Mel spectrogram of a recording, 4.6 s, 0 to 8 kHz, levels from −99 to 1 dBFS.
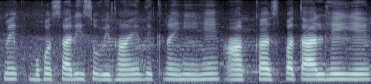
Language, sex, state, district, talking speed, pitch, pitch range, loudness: Hindi, female, Bihar, Jahanabad, 170 wpm, 185 Hz, 180-190 Hz, -20 LUFS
